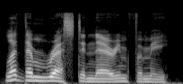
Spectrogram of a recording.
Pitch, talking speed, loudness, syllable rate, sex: 150 Hz, 195 wpm, -17 LUFS, 4.9 syllables/s, male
